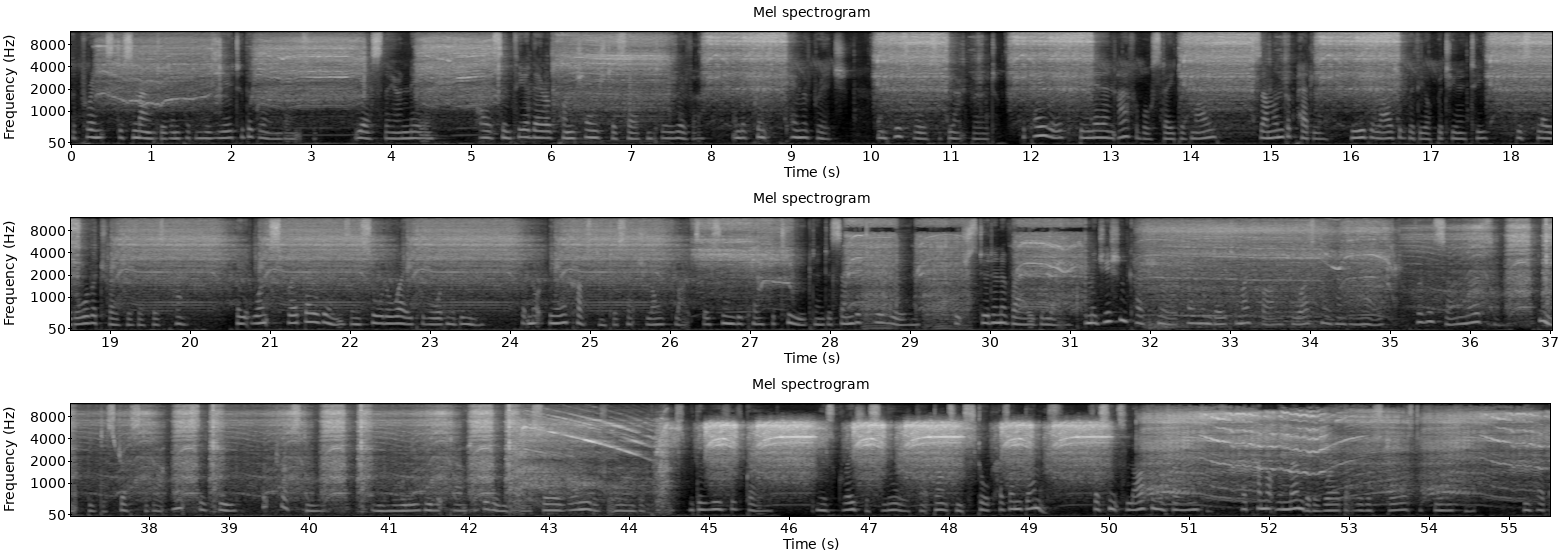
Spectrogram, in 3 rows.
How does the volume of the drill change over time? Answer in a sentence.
The loudness of the drill goes up.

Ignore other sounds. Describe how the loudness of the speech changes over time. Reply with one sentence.
The volume of the speech stays about the same.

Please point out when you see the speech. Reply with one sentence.
The speech can be heard from 0.0 to 55.4 s.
